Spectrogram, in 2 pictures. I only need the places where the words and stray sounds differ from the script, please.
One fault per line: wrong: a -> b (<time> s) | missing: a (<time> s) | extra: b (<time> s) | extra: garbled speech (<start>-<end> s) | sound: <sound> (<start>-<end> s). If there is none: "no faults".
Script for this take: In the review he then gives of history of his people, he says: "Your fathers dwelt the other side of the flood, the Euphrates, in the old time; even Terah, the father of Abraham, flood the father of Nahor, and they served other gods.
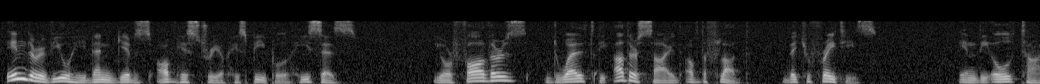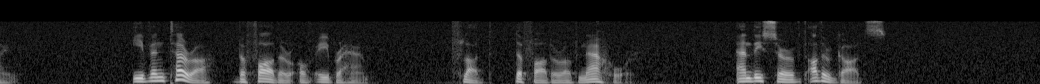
no faults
